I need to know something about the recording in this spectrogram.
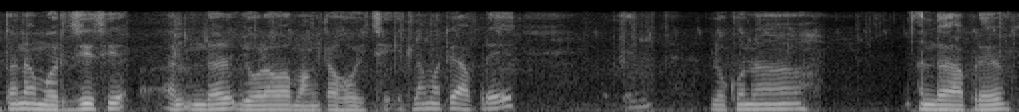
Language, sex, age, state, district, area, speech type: Gujarati, male, 18-30, Gujarat, Narmada, rural, spontaneous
